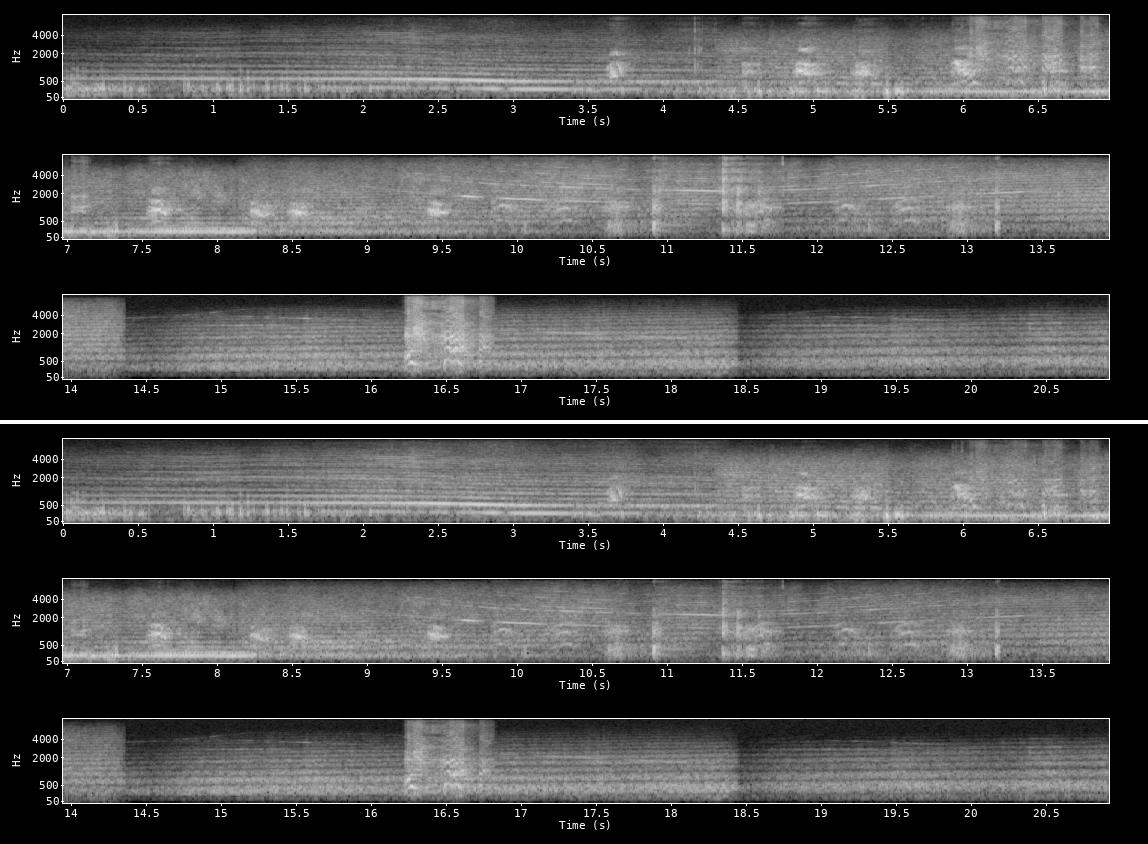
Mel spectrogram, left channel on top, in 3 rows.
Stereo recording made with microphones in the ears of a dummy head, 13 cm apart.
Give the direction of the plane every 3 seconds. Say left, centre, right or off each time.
right, right, centre, left, left, left, left.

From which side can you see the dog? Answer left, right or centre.
left.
